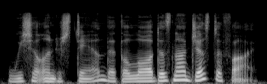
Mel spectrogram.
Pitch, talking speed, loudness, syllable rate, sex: 160 Hz, 200 wpm, -19 LUFS, 5.3 syllables/s, female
